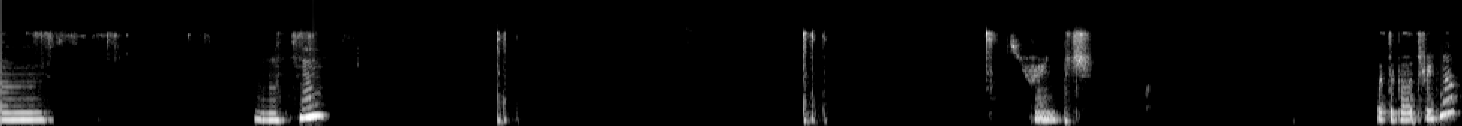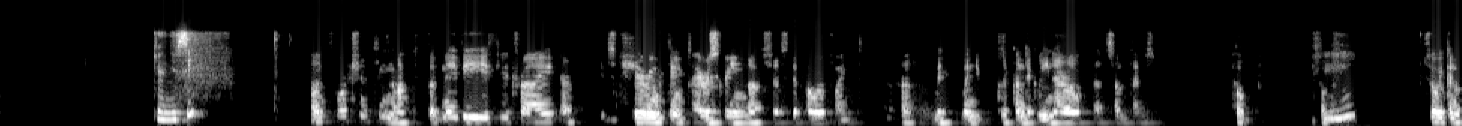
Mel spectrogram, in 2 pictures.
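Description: A woman speaks haltingly over an online call.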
